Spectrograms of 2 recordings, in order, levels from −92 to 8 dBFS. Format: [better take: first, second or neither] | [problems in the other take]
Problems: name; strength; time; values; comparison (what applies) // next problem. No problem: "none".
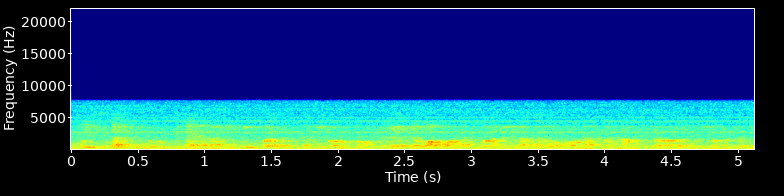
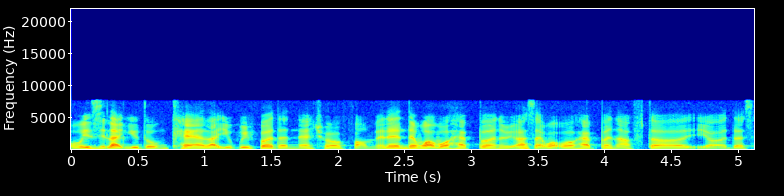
second | background sound (Fixed-wing aircraft, airplane); 4 dB below the speech // room echo; dies away in 0.7 s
